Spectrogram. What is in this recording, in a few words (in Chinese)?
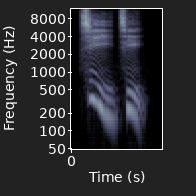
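"寂静", Chinese; HSK6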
